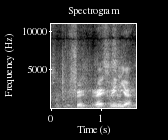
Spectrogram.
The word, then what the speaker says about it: Ferreirinha: Dona Ferreirinha. Sorry. It's a little difficult. Fu, Yeah. Re, Ri, Nya. Furerinia. Yeah, exactly.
